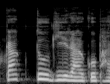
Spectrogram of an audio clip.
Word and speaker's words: 깍두기: 깍두기의 첫 음절의 받침은 기억이고 두 번째 음절의 첫 소리는 디귿입니다. 이것을 깍두기라고 발음하기 때문에 특히 두 번째 음절을 쌍디귿으로 혼동하기 쉬우니까요.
